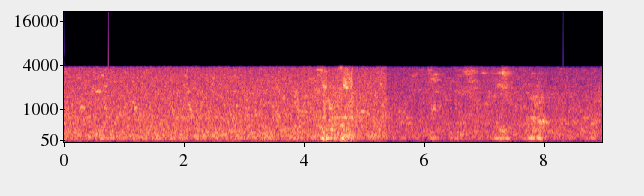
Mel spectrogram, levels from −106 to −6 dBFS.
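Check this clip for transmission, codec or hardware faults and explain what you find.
Two kinds of fault are present: brief skips from dropped buffers, and a sudden change to a distant microphone for the final stretch.

Dropped buffer (overrun) at 0.74 s and 8.32 s: each is a skip where the speech jumps ahead by a few milliseconds. The likely cause is the software not collecting samples before the hardware overwrote them. No silent gap separates the two sides, which sets it apart from a dropout.

Switch to a distant microphone from 5.40 s to the end: the voice abruptly turns hollow and roomy, thinner in the bass and about 10 dB quieter, with room noise only around 35 dB below the speech. The likely cause is the close microphone's signal being lost, leaving a farther pickup. Unlike a simple gain drop, the tone and ambience change too.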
